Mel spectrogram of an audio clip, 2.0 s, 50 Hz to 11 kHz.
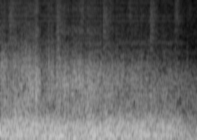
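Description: An A-10 Thunderbolt's aircraft gun fires a loud, sustained roaring burst that lasts about two seconds and fades slightly at the end.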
